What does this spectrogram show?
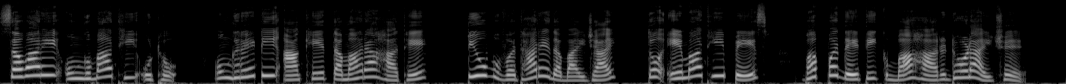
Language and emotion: Gujarati, neutral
